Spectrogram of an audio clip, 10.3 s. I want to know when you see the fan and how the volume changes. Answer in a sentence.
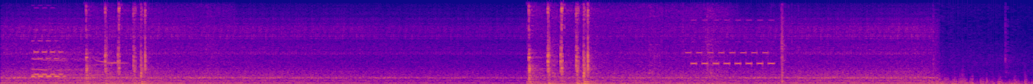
The fan can be heard from 0.0 to 10.2 s, getting quieter then louder.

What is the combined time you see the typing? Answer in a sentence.
The typing can be heard for 4 seconds in total.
